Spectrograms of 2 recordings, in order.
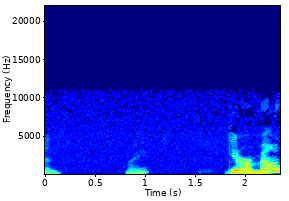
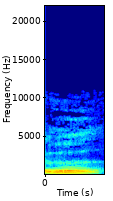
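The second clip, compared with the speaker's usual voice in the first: loud dread-filled ugh; groan of dread; 7 dB louder than usual. Retold or imitated. Preacher groaning at a difficult visitor's arrival. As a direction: groan like your heart just sank.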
